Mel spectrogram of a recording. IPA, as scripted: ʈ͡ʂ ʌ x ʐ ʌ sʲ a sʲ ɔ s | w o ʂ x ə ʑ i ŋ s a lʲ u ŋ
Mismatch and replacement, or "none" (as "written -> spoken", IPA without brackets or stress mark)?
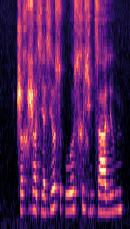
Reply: ʂ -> s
